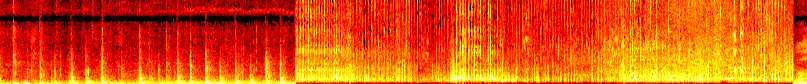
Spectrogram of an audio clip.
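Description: Hurried footsteps on a hard station floor, two or three a second, over low rumble from handling and wind on a phone microphone. About six seconds in, this cuts abruptly to a steady hiss with no low end that lasts to the end.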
